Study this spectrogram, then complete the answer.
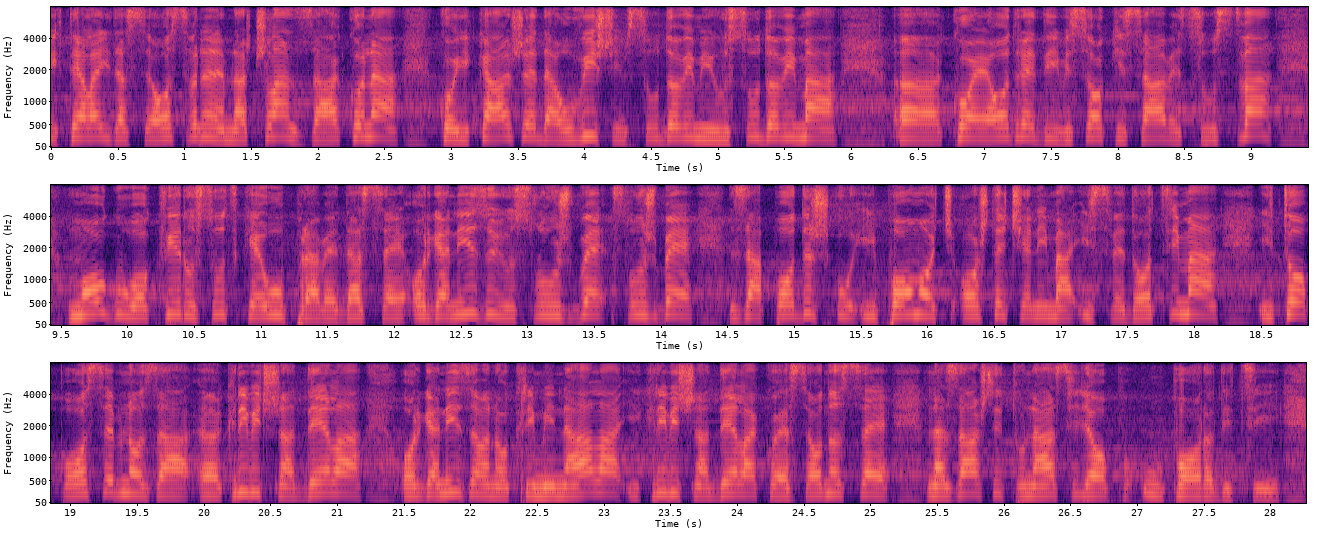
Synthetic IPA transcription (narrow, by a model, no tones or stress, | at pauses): ixt̪e̞laid̪ase̞o̞sʋɾ̩nemnat͡ʃlaːnzaːko̞nako̞jikaːʒe̞d̪auʋiʃimsud̪o̞ʋimaiusud̪o̞ʋima | ko̞je̞o̞d̪ɾe̞ːd̪iʋiso̞kisaːʋe̞t̪sud̪st̪ʋamo̞ɡuːo̞kʋiːɾusut̪ske̞upɾaʋe̞d̪ase̞ʔoɾɡanizuju | slˠuʒbe̞zapo̞d̪r̩ʃkuʔipo̞mo̞t͡ɕo̞ʃt̪e̞t͡ɕe̞nimaʔisʋe̞d̪o̞t̪simait̪o̞ːpo̞ːse̞bno̞zakɾiʋit͡ʃnad̪je̞ːlao̞ɾɡanizo̞ʋano̞ɡkːɾiminaːlaʔikɾiʋit͡ʃnad̪je̞ːlako̞jase̞o̞d̪no̞se̞nazaːʃt̪it̪unaːsiʎaupo̞ːɾo̞d̪it̪si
